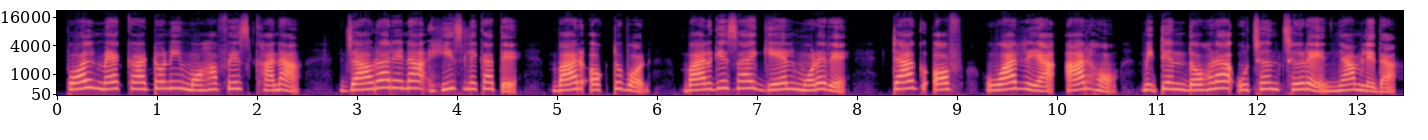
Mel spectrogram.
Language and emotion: Santali, neutral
